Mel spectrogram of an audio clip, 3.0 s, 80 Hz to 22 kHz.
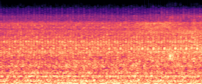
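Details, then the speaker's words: Citroën C4 engine after covering the faulty cover opening with a plastic bag: steady even idle, whistle gone completely, soft hiss only; running normally, confirming the cover as cause. "não existe mais barulho nenhum é muito trabalhando perfeitamente"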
